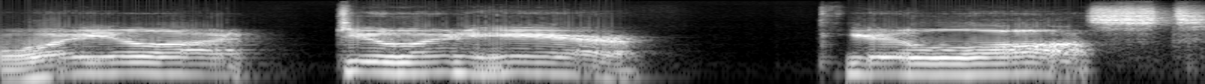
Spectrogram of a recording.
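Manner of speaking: slow words pushed through a nearly shut jaw. A narrator voices a beat-up man confronting the group, speaking through a barely open mouth. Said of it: "through a mouth that can barely open".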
